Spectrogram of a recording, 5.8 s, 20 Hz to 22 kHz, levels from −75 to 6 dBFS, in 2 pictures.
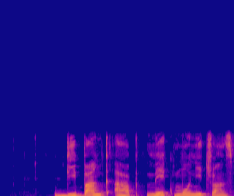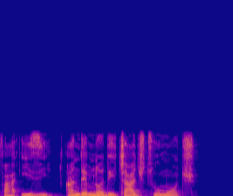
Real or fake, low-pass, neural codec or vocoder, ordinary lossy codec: real; 7.2 kHz; none; none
